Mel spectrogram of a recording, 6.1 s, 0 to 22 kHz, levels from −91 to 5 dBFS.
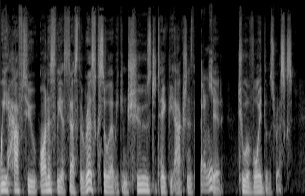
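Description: The clip is speech with a playback stall. At 3.88 s the sound cuts out mid-flow and stays silent for 120 ms, until 4.02 s. The player likely ran dry of data or had its thread blocked, so nothing reached the output. Catch-up at higher speed follows straight away. From 4.02 to 4.26 s the speech runs at 1.5 times normal speed, and the pitch rises by about seven semitones. The player is resampling its backlog to win back the lost time. Then speed and pitch drop back to normal.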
